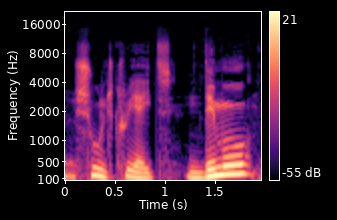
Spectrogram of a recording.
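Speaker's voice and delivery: English words in a French accent, slowly; slow English with a real French accent. Real, not acted. Tutor naming a request in English, French-accented English. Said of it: "je m'excuse pour mon accent anglais".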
